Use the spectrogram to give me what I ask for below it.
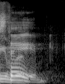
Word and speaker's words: Stage: Der spricht sich Stay. Laut Commentary Live System. Beruhige dich. – Ich sage Stage.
